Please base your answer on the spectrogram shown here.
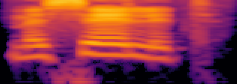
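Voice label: "mese" locative, Archi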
